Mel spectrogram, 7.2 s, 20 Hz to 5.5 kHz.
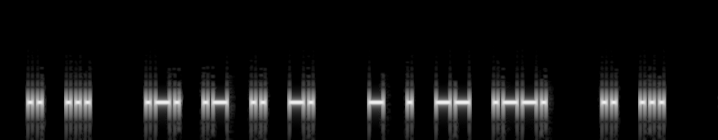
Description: Morse code, heard as a keyed tone, about 25 wpm, spaced as for 20 wpm, 590 Hz. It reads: IS RAIN TEMP IS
